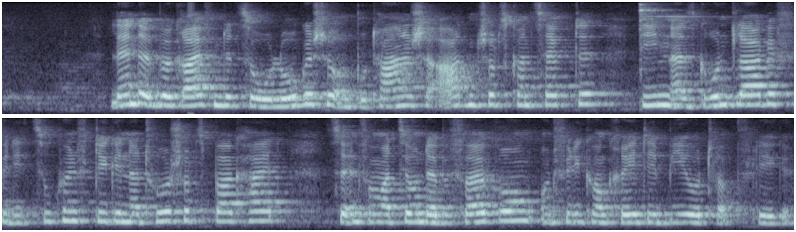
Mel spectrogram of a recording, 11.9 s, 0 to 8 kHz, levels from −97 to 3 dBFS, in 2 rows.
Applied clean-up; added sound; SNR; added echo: none; Cutlery, silverware; 15 dB; none.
